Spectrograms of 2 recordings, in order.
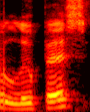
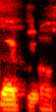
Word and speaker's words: Lepus: I always said lupus, and I might be incorrect saying it wrong, or I might have an alternative memory of how it. I remember it being, it was Night of the Lepus. You would be correct. Lepus? Lepus, yeah.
